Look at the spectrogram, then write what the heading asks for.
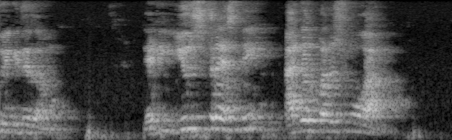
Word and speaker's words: eustress: Dinamakan sebagai eustress. Ejaan dia EUSTRESS. Eustress. Dia tak panggil EU. Macam perkataan Europe. Dia tak panggil kan? Europe. Eustress.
